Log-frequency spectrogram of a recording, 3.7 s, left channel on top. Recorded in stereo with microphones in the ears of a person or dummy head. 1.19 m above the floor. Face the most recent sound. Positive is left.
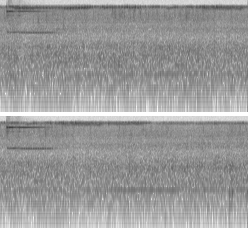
turn(degrees=-15)  # may be behind; listen again after turning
